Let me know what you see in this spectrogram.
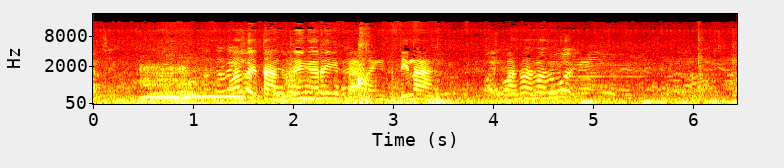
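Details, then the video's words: Agitated bulls unloaded from a truck give a short low moo early on, soon buried under excited human shouting and a running vehicle engine. "BANTENG NGAMUK TURUN TRUK"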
